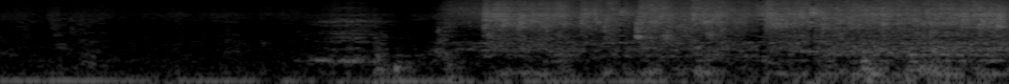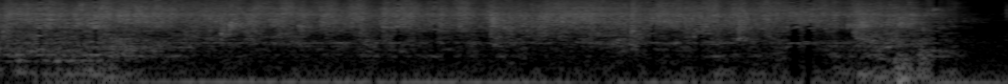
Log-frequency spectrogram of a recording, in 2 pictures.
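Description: Kitchen sink tap running while hands are washed under it: a steady rush of water that starts about two seconds in and is shut off near the end.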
